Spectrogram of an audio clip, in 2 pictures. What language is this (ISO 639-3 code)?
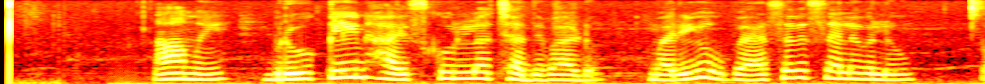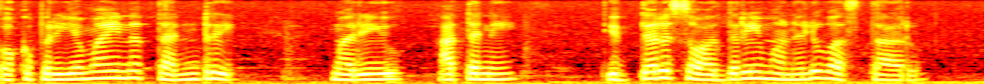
tel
